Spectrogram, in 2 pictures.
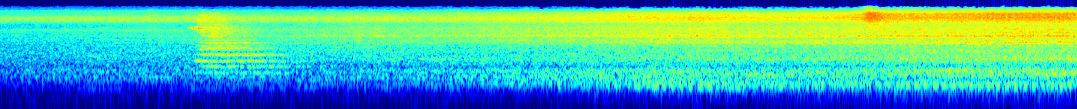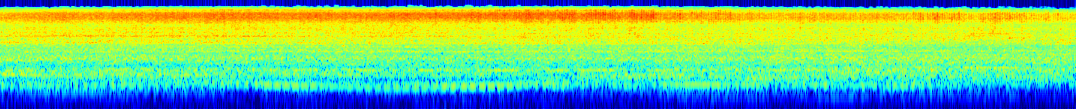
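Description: Diesel locomotive horn gives one short blast. Then a diesel-hauled passenger train running straight through the station without stopping grows louder over several seconds and goes past steadily, engine and wheel noise together.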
